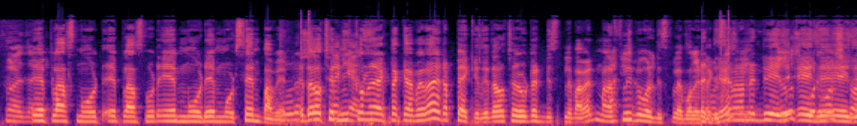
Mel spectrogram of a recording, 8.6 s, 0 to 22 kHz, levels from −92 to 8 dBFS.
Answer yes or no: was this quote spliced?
yes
